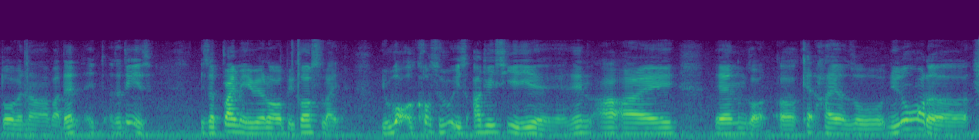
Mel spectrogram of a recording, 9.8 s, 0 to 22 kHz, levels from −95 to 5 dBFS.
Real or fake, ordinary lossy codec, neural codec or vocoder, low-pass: real; none; none; none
